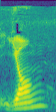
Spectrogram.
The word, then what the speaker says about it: Yong: It's Ed Yong, so it rhymes with song, and I'm a science writer at The Atlantic.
